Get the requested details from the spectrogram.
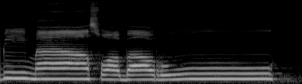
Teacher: را کے اوپر پیش ہے، را کو بھی موٹا پڑھا گیا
